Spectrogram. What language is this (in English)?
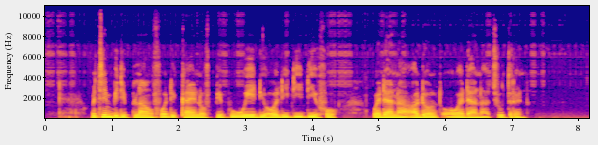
Nigerian Pidgin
